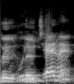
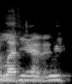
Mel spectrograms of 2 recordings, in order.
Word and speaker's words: lieutenant: on because the Americans the Americans pronounce liutenant in the French way and Lieutenant not not leftenant I don't even know where you get left Ted from because there's no [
